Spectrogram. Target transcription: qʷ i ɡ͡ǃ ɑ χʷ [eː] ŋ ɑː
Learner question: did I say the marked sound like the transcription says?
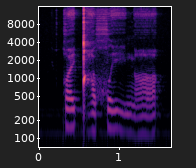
no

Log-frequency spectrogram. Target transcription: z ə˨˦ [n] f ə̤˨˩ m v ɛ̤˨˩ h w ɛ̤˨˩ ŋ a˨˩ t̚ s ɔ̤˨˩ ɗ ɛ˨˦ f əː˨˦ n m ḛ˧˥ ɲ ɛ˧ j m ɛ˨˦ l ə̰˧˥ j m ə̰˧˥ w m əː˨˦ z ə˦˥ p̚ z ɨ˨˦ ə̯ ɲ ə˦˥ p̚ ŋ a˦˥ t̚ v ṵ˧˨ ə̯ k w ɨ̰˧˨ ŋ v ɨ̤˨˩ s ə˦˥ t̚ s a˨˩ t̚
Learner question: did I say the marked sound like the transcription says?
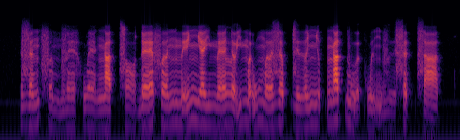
yes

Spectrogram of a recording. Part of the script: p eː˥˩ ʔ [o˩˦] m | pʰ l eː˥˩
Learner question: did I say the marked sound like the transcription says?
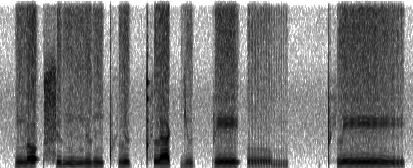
no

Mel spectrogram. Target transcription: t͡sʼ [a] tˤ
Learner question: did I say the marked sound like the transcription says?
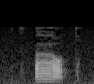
yes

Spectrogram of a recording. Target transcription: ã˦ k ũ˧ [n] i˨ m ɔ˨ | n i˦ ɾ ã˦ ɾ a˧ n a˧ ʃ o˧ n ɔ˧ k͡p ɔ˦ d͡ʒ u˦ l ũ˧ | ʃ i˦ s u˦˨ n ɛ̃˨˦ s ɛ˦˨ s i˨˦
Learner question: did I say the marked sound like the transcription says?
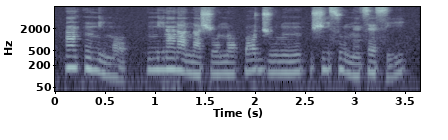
yes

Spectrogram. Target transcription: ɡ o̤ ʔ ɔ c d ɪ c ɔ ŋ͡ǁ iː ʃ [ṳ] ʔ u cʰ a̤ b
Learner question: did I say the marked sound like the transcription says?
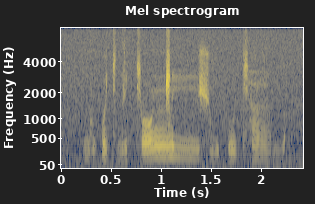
yes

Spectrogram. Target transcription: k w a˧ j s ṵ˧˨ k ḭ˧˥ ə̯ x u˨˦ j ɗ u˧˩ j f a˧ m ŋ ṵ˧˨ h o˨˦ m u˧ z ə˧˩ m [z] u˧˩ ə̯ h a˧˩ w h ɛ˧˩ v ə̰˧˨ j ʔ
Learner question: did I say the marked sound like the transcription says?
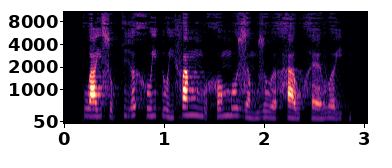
yes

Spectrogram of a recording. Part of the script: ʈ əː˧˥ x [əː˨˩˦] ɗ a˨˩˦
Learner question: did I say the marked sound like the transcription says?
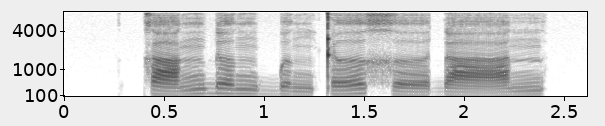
no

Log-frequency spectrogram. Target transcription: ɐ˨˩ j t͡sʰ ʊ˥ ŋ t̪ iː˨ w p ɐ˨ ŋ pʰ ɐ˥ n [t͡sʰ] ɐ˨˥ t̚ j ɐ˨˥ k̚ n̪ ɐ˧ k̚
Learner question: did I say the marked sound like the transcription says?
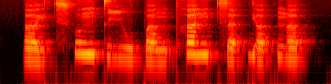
no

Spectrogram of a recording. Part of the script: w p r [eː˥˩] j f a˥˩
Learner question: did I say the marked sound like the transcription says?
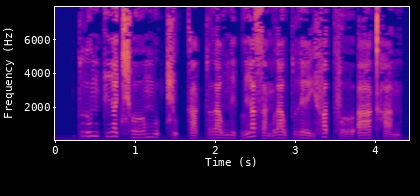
no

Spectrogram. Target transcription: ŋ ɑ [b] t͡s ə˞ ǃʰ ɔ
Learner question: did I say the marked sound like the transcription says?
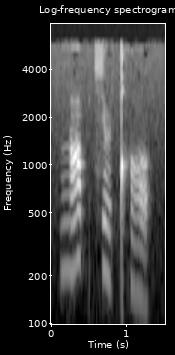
no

